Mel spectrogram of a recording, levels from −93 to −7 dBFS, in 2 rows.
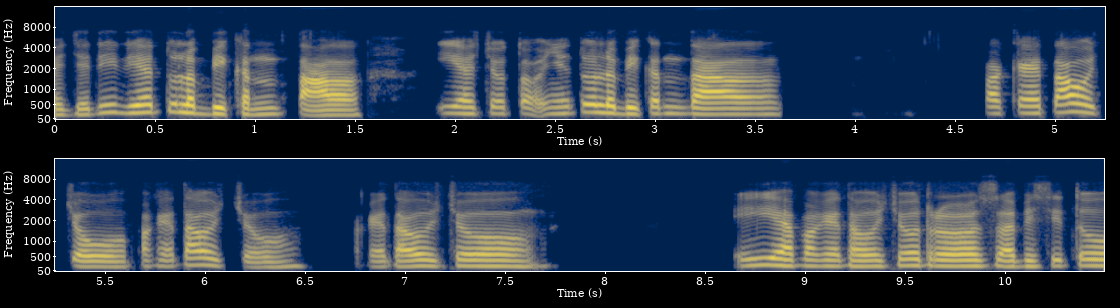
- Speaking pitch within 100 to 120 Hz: No, high, 195 Hz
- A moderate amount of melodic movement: No, narrow, 2.2 semitones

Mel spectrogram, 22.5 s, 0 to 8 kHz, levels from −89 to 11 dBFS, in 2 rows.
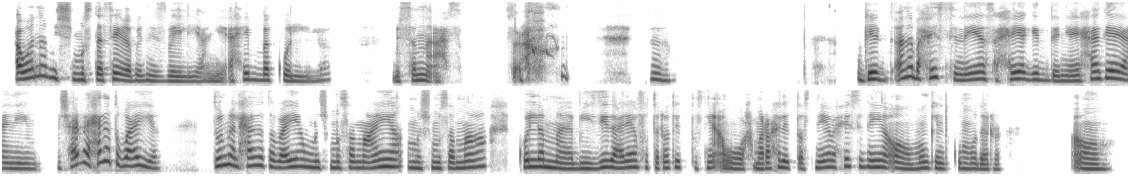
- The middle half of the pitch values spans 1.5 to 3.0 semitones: No, average, 4.1 semitones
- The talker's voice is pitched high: Yes, high, 220 Hz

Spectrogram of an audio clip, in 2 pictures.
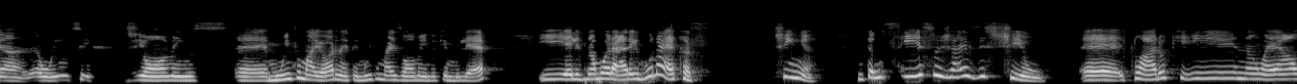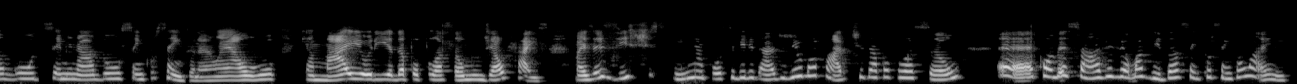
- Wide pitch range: Yes, wide, 7.0 semitones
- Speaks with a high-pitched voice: Yes, high, 240 Hz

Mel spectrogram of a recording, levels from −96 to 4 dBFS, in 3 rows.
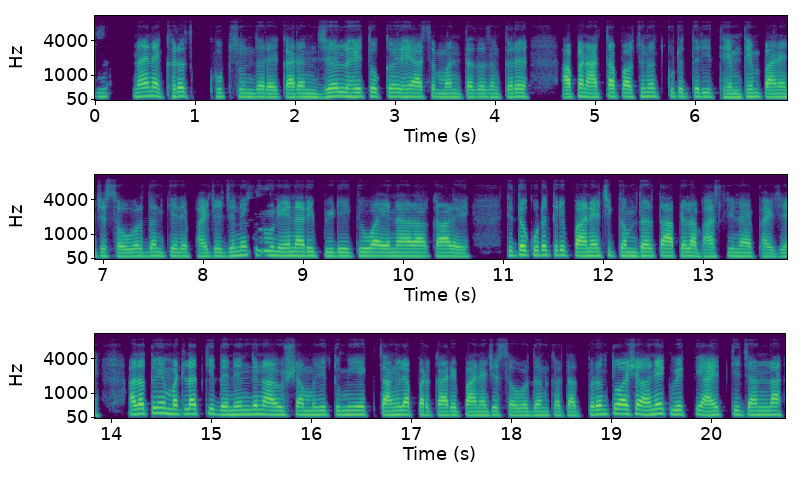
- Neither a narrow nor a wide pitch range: No, narrow, 2.2 semitones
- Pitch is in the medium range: Yes, medium, 150 Hz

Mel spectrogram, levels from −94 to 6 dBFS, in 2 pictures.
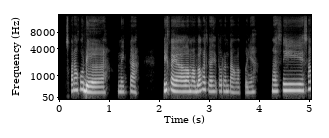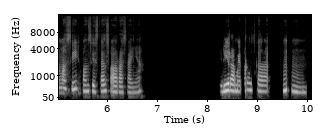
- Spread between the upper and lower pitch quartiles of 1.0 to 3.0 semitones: No, average, 3.4 semitones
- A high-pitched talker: Yes, high, 240 Hz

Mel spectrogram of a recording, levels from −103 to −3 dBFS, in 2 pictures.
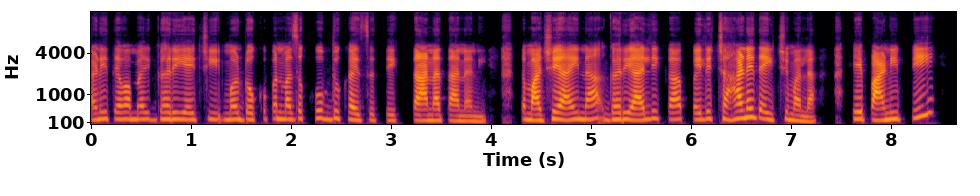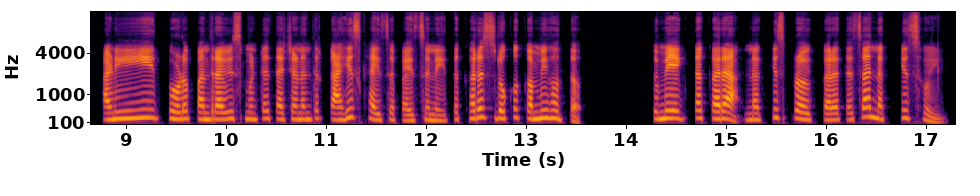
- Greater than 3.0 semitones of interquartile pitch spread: No, average, 2.7 semitones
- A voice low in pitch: No, high, 220 Hz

